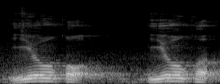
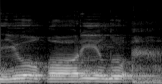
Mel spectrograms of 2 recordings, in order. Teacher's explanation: dilatih untuk Qalqalah huruf qaf murni sakin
